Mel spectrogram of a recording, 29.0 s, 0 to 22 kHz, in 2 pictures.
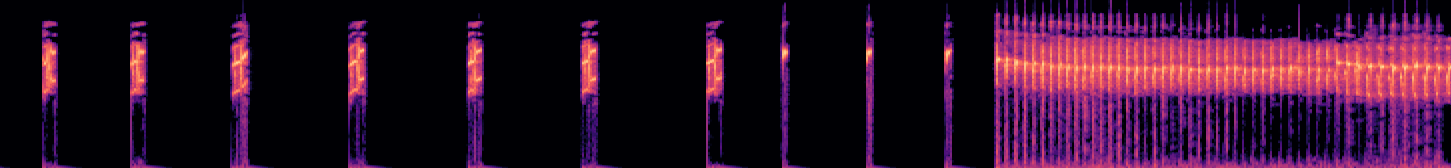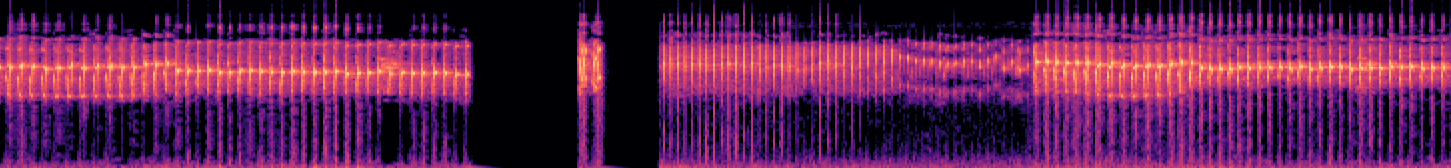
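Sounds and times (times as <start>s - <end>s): lovebird chattering trill: 10.0s - 19.2s, 20.3s - 29.0s
lovebird chirps: 10.0s - 19.3s, 20.3s - 29.0s.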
